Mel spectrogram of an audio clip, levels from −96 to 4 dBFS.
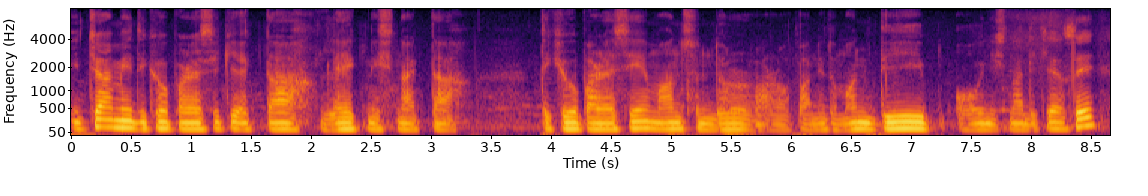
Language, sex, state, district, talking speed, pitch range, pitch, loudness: Nagamese, male, Nagaland, Kohima, 175 wpm, 95-110 Hz, 100 Hz, -16 LUFS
